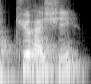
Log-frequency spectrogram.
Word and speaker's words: Qurashi: Caroline du bas Kurashi, ça s'écrit Q-U-R-A-S-H-I, c'est très mhm.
